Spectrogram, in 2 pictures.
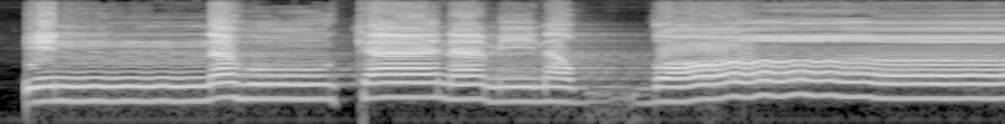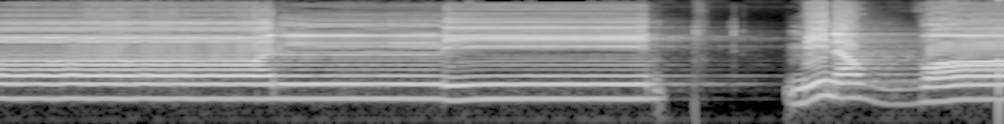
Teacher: Huruf na langsung ke huruf dho, lalu ditahan dan ditekan 2 harokat. Setelah itu dipanjangkan 6 harokat ya, karena di atasnya terdapat tanda tasdid.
